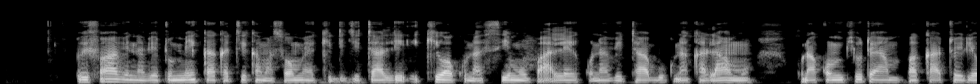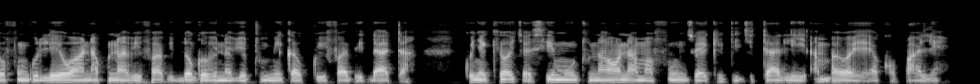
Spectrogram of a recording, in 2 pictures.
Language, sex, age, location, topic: Swahili, male, 18-24, Nairobi, education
